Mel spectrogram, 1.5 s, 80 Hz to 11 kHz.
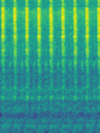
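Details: Dodge Durango 4.7 V8 at idle: sharp evenly spaced metallic knocks, five or six a second; rod knock on cylinder 2.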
